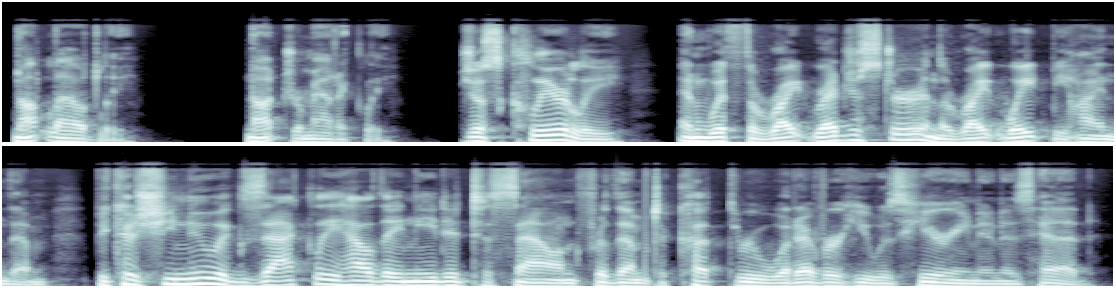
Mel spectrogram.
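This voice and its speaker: A man narrating a dramatic story in a measured, scripted reading. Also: lowish voice, expressive, darkish tone, no room sound, clean studio sound.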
